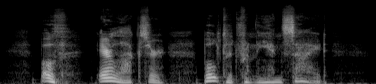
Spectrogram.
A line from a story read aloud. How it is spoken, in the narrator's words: Toshio panted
